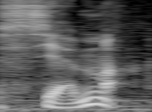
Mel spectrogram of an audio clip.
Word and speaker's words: 洗马: 对，其实这个字儿，这个字儿不能念成喜，应该是凌瑞读的很对啊，是贤马。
